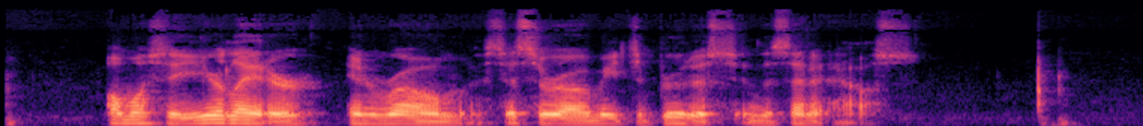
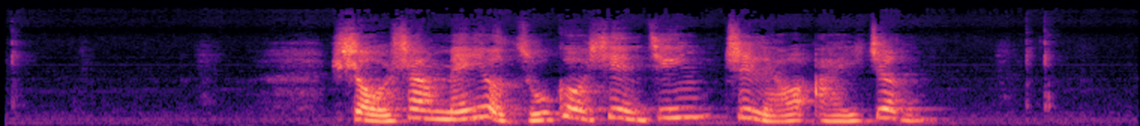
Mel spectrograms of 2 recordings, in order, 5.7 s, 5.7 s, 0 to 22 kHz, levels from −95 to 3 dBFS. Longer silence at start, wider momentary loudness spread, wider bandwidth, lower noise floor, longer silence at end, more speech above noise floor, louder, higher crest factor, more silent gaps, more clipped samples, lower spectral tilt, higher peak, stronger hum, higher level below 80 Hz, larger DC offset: second, 0.05 s vs 1.65 s; first, 21 LU vs 7 LU; about the same, 12 kHz vs 12.5 kHz; first, -66 dBFS vs -59 dBFS; second, 0.5 s vs 1 s; first, 49 dB vs 42 dB; about the same, -18 LUFS vs -17 LUFS; about the same, 18 dB vs 18 dB; neither; neither; first, -6.5 dB/octave vs -4 dB/octave; about the same, -2 dBFS vs -2 dBFS; neither; first, -54 dBFS vs -62 dBFS; neither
